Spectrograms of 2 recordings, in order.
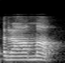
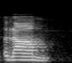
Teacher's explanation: we pronounce it as Rama, not as Ram. That is a huge difference between Hindi and Sanskritam pronunciation.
